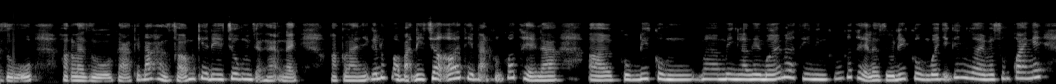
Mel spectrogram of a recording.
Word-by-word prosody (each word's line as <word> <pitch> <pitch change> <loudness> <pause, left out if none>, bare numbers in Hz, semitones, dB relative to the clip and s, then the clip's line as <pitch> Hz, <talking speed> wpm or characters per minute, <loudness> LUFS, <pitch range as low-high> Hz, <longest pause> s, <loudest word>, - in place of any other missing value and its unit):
rủ 175 +1 -1 0.3
hoặc 195 - -4
là 180 -1 +2
rủ 155 -2 -1
cả 160 -3 -6
cái 215 - -5
bác 240 +3 -2
hàng 215 -7 0
xóm 240 +5 -1
kia 270 0 -1
đi 235 -1 +2
chung 240 -2 +1
chẳng 185 - -5
hạn 180 +1 -3
này. 165 -1 -2 0.3
Hoặc 185 -1 -6
là 180 -1 0
những 185 +2 -1
cái 245 +2 0
lúc 310 - 0
mà 225 - -1
bạn 190 -2 -2
đi 230 +1 +4
chợ 270 +4 +1
ấy 255 +4 +1
thì 245 - 0
bạn 225 - -4
cũng - - -6
có 305 0 -3
thể 215 -9 0
là, 190 +1 +1 0.3
ờ, 195 -1 0
cùng 215 0 +1
đi 250 +3 +3
cùng 220 -3 +3
mà 240 0 -1
mình 235 0 +5
là 225 - +4
người 230 0 +6
mới 225 +4 +4
mà 330 - +1
thì 245 -2 0
mình 230 -1 +4
cũng 270 +1 -9
có 330 - -3
thể 250 -9 -1
là 190 +3 +2
rủ 195 0 +2
đi 230 +5 +2
cùng 235 -5 -1
với 230 0 +2
những - - -5
cái 315 0 -1
người 265 -7 +1
mà 225 - +3
xung 270 +4 -7
quanh 285 0 -3
ấy, 335 +2 -1
225 Hz, 330 wpm, -21 LUFS, 195-250 Hz, 0.3 s, người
